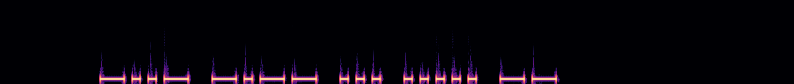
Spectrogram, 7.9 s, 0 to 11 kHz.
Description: Morse code, heard as a keyed tone, about 15 wpm, 700 Hz. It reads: XYS5M
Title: Code Groups - 5 Letter:Numbers - 15wpm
